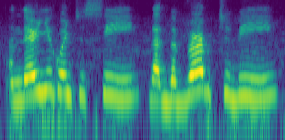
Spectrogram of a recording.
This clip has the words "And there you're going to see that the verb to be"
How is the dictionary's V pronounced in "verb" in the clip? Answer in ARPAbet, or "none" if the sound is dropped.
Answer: V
